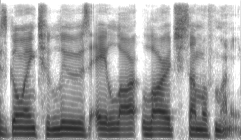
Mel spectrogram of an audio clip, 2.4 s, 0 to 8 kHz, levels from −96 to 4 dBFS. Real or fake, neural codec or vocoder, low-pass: fake; codec, 44.1 kHz, 7.8 kbps, Pupu-Codec; 7.2 kHz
